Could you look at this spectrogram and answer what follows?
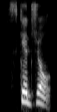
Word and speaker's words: schedule: Schedule. It's schedule in the American accent, but in the British accent, how do we pronounce it?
